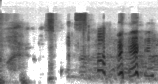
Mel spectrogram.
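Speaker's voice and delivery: whispered then a high laugh; stunned, breaking into giggles; giggling bewilderment. Retold or imitated. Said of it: "I'm like".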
